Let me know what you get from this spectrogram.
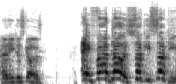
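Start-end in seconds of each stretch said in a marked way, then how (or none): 1.6-3.5 loud, high, very shrill hollering. Retelling a line shouted out of a car window: imitating someone yelling. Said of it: "just yelled that out of my fucking car window".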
